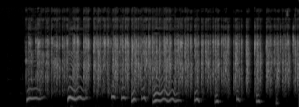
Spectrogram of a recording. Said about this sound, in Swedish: Underbart med applåder. Visst är det? Nej, visst blir, visst blir man glad? både av applåder och av din sköna sång.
